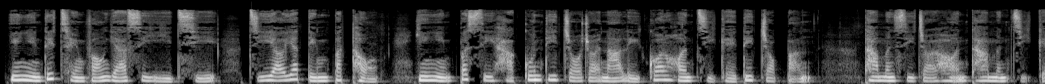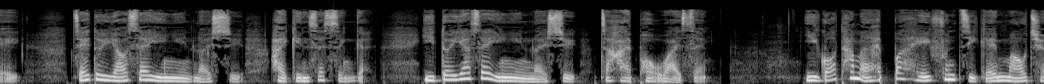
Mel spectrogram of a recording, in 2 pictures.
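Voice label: woman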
